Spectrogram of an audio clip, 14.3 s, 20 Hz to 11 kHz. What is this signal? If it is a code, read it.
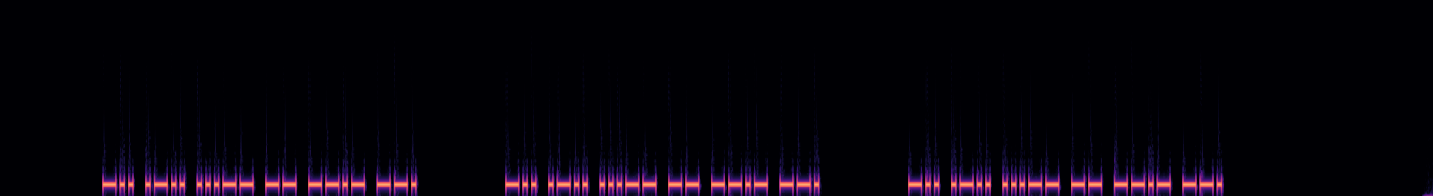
Morse code, heard as a keyed tone, about 28 wpm, 700 Hz. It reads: DL3MQG DL3MQG DL3MQG
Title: DXCC-100 Call Signs - 6 Characters - Repeated 3x - 28wpm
